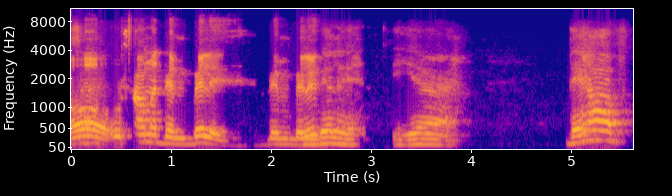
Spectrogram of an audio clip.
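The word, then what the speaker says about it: Dembélé: They also have Usman Dimbabi or whatever you pronounce that. Oh, Osama Dembele.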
